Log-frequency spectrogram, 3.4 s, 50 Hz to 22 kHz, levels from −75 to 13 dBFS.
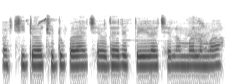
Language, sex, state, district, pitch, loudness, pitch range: Bengali, male, West Bengal, Malda, 190 Hz, -19 LUFS, 190-195 Hz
